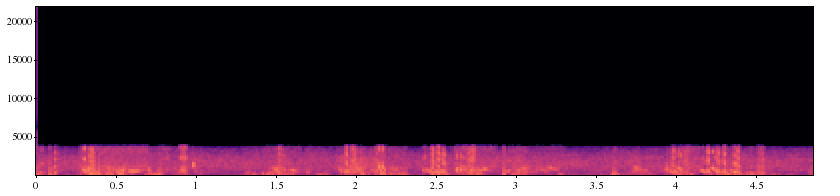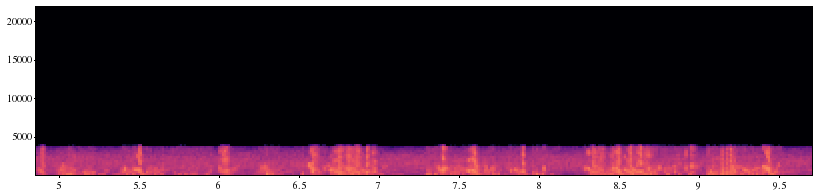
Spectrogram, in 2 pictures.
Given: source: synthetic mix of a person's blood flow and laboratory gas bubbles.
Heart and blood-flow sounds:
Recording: Doppler ultrasound of blood flow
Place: precordium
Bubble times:
0.00-0.19 s: bubbles
0.26-1.06 s: bubbles
1.29-2.35 s: bubbles
2.41-3.33 s: bubbles
3.56-3.68 s: bubbles
3.91-4.58 s: bubbles
4.82-4.94 s: bubbles
4.96-5.96 s: bubbles
5.99-6.13 s: bubbles
6.24-6.41 s: bubbles
6.48-7.08 s: bubbles
7.27-8.12 s: bubbles
8.25-9.52 s: bubbles
9.65-9.71 s: bubbles
From the record:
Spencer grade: 4 (maximum detectable bubble signal sounding continuously throughout systole and diastole of every cardiac period, and overriding the amplitude of the normal cardiac signals)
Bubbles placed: anywhere in the cardiac cycle

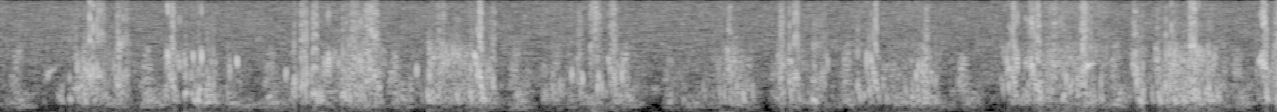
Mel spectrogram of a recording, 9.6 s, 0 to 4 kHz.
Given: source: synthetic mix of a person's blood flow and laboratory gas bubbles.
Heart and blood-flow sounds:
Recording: Doppler ultrasound of blood flow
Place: precordium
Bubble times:
0.32-0.99 s: bubbles
1.21-1.81 s: bubbles
2.11-2.90 s: bubbles
3.06-3.74 s: bubbles
4.05-4.71 s: bubbles
5.25-5.69 s: bubbles
5.82-6.24 s: bubbles
6.40-7.06 s: bubbles
7.48-8.31 s: bubbles
8.46-9.20 s: bubbles
9.40-9.58 s: bubbles
From the record:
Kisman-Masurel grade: 444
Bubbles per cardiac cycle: continuous sound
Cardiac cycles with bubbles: 100%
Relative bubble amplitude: maximal (0.775 to 0.999)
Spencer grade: 4 (maximum detectable bubble signal sounding continuously throughout systole and diastole of every cardiac period, and overriding the amplitude of the normal cardiac signals)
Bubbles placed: only in the low amplitude regions of the cardiac cycle

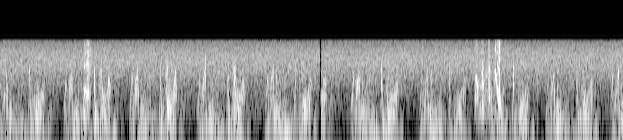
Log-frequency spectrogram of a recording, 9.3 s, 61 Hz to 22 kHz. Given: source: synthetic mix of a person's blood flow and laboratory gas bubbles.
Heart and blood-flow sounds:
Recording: Doppler ultrasound of blood flow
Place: precordium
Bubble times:
1.24-1.36 s: bubbles
7.10-7.37 s: bubbles
7.39-7.57 s: bubbles
From the record:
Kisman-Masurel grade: 123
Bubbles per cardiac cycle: 1 to 2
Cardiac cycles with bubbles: 10 to 50%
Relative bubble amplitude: loud (0.450 to 0.775)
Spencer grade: 2 (many but less than half of the cardiac periods contain bubble signals, singularly or in groups)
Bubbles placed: anywhere in the cardiac cycle

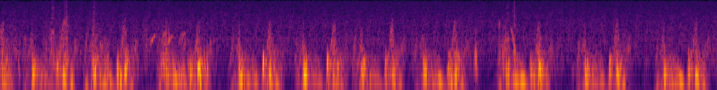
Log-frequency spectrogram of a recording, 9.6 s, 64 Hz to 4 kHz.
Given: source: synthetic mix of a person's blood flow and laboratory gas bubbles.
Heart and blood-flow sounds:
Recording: Doppler ultrasound of blood flow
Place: precordium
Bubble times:
0.00-0.29 s: bubbles
0.58-0.93 s: bubbles
1.21-1.46 s: bubbles
1.90-2.58 s: bubbles
2.70-2.80 s: bubbles
6.31-6.38 s: bubbles
6.62-6.92 s: bubbles
From the record:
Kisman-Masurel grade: 221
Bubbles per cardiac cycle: several, 3 to 8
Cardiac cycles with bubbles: 10 to 50%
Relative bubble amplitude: barely perceptible (0.100 to 0.250)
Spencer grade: 2 (many but less than half of the cardiac periods contain bubble signals, singularly or in groups)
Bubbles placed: anywhere in the cardiac cycle

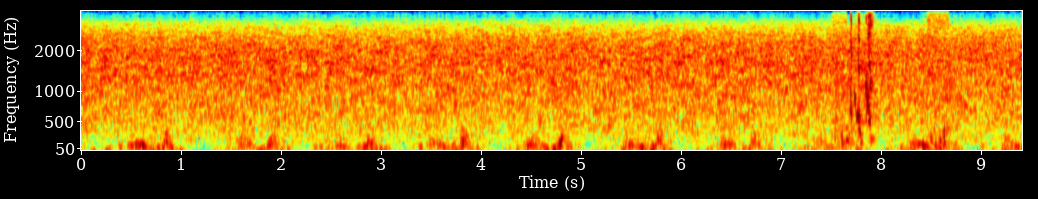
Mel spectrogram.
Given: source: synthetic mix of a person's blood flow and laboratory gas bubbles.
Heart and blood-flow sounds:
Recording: Doppler ultrasound of blood flow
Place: precordium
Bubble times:
7.50-7.99 s: bubbles
8.46-8.68 s: bubbles
From the record:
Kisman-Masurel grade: 213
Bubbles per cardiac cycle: several, 3 to 8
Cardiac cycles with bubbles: 1 to 10%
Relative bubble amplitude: loud (0.450 to 0.775)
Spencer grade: 1 (occasional bubble signal discernible with the cardiac motion signal, with majority of cardiac periods free of bubbles)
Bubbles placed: anywhere in the cardiac cycle

